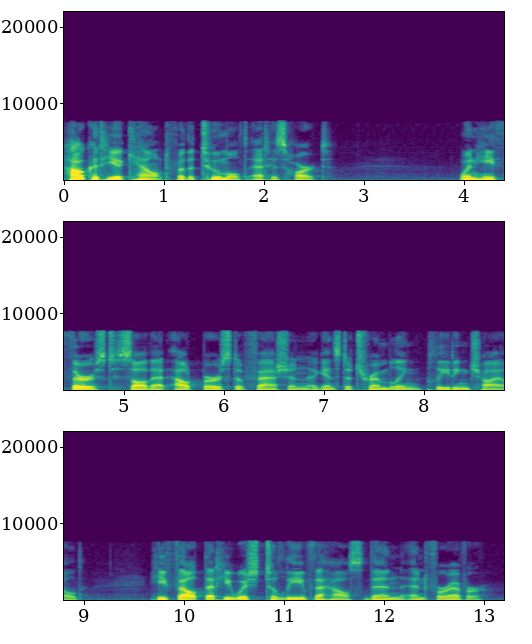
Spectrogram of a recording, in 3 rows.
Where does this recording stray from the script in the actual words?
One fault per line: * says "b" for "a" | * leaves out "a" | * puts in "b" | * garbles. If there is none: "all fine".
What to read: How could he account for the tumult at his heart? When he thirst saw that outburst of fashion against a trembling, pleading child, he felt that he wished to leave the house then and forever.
all fine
